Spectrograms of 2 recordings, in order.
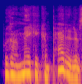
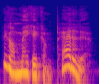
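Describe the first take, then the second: First: Quick, breezy slogan read; quick quoted slogan. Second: Higher, sing-song mock of the pitch; mocking higher sing-song slogan. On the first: Retold or imitated. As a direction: rattle it off like a sales pitch. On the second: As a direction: parody the promise sweetly. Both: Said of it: "Sound good, didn't it?".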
